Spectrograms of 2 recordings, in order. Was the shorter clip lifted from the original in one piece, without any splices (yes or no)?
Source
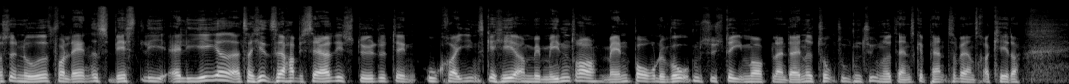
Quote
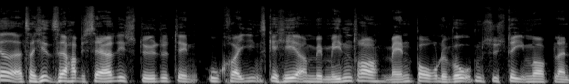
yes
